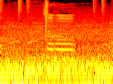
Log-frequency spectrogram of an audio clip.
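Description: Road and engine noise inside a moving car's cabin, a steady low rumble.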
